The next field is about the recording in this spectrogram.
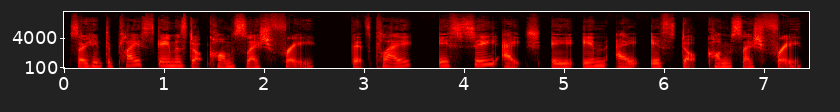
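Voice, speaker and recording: A woman in her thirties hosting a podcast, giving an upbeat scripted monologue that explains each point with lively emphasis. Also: mid-range voice, takes it slowly, no room sound, clean studio sound. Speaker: podcast host.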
